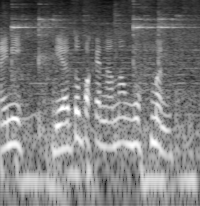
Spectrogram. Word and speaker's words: Movement: Nah ini dia tuh pakai nama Movement, dibacanya Movement ya, bukan Mumet. Banyak yang bilang ini Mumet nih.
